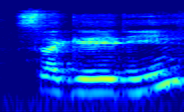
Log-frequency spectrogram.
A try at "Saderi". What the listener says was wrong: Saderi. Ri. No, it's Ri. You don't have that.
